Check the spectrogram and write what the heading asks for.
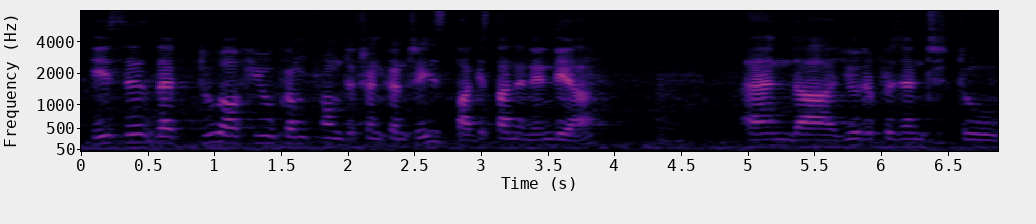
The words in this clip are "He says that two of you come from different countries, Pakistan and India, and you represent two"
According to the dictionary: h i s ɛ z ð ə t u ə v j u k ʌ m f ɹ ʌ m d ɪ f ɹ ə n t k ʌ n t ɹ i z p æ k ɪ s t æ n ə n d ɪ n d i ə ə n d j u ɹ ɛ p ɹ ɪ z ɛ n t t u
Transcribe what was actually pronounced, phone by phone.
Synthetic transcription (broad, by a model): h i s ɛ z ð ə t u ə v j u k ʌ m f ɹ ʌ m d ɪ f ɹ ə n t k ʌ n t ɹ i z p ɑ k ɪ s t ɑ n ə n d ɪ n d i ə ə n d j u ɹ ɛ p ɹ ɪ z ɛ n t t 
